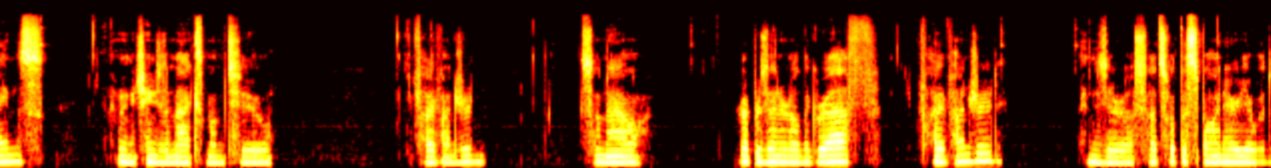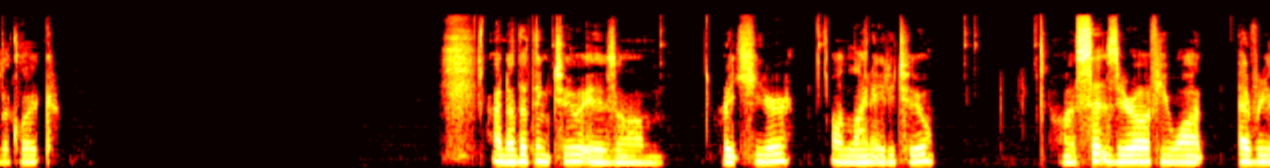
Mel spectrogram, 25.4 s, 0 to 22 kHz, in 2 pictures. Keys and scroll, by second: 24.5 BackSpace.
